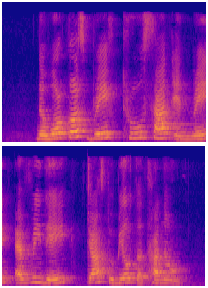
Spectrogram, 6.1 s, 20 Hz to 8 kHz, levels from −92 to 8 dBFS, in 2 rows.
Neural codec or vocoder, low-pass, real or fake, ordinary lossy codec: none; 7.2 kHz; real; AAC, 32 kbps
